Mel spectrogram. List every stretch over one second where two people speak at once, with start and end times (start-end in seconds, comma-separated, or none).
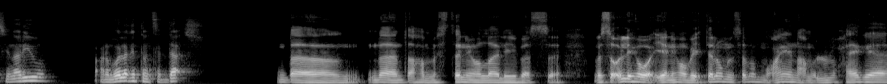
none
